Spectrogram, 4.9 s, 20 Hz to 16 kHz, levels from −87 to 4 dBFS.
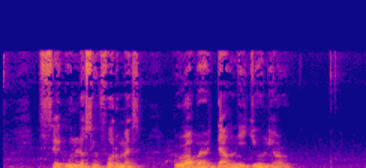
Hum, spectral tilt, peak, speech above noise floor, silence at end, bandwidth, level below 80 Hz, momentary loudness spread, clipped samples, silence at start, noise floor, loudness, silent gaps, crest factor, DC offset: none; -5.5 dB/octave; -6 dBFS; 28 dB; 1 s; 12 kHz; -54 dBFS; 11 LU; under 0.1%; 0.55 s; -49 dBFS; -22 LUFS; none; 16 dB; under 0.1%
